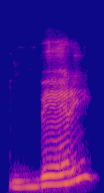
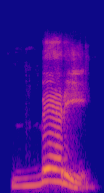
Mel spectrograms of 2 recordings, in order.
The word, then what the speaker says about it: Betty: For example, the name Betty, in a normal, American standard pronunciation, like British standard pronunciation, you can say Betty, Betty with the T sound, Betty, Betty. But for Americans, it's most common to use this name and get the pronunciation like a letter R. You will use sound, the R sound, and it's like Betty, Betty, or maybe Betty. It could be in these 2 ways because it's the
